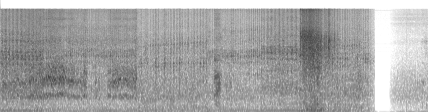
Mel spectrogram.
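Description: A heavy vehicle crashes and scrapes against objects.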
